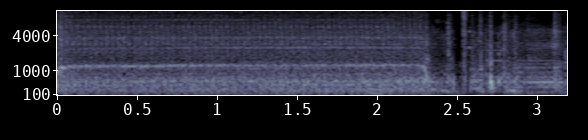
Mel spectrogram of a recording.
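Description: A sewing machine runs a line of stay stitching along a neckline, a steady close mechanical whir and hum that stops abruptly near the end, followed by a few light handling clicks.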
